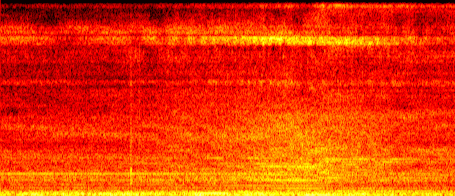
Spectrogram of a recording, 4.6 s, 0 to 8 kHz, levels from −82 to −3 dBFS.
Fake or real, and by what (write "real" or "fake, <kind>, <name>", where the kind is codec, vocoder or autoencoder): fake, autoencoder, DAC-VAE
